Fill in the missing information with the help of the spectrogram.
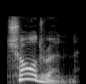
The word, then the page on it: chaldron: British English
